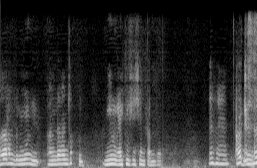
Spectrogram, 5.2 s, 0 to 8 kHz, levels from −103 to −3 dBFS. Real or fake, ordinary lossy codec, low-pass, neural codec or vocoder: fake; none; 7.2 kHz; codec, 44.1 kHz, 2.6 kbps, DAC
